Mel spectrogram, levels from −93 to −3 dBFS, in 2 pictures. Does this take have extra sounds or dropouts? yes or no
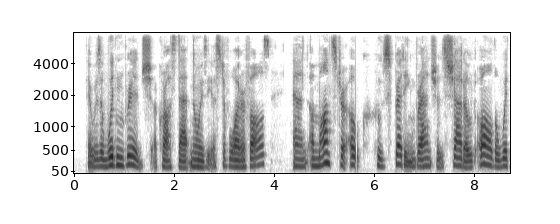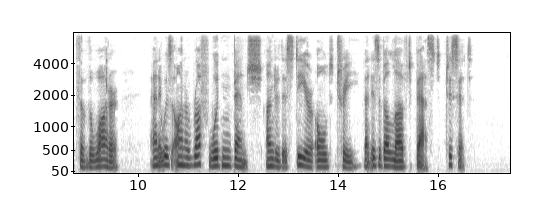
yes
